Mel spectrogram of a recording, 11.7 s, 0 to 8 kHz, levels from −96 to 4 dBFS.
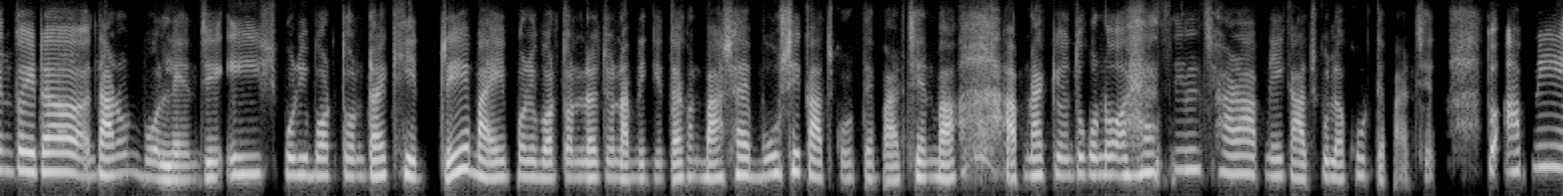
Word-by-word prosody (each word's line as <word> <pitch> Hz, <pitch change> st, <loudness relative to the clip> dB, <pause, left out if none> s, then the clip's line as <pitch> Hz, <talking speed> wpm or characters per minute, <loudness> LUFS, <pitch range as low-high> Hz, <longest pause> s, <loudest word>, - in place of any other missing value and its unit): কিন্তু 275 Hz, 0 st, -2 dB
এটা 260 Hz, 0 st, +5 dB, 0.4 s
দারুণ 225 Hz, +3 st, +3 dB
বললেন। 170 Hz, -2 st, +3 dB
যে 190 Hz, -, +3 dB, 0.2 s
এই 230 Hz, 0 st, +1 dB
স -, -, -15 dB
পরিবর্তনটার 215 Hz, -1 st, +1 dB
ক্ষেত্রে, 200 Hz, -4 st, +2 dB, 0.2 s
বা 215 Hz, -, +6 dB
এই 200 Hz, -, -1 dB
পরিবর্তনটার 195 Hz, -1 st, 0 dB
জন্য 190 Hz, -1 st, -4 dB
আপনি 185 Hz, 0 st, -6 dB
কিন্তু 185 Hz, 0 st, -12 dB
এখন 205 Hz, +1 st, -9 dB
বাসায় 215 Hz, +4 st, +1 dB
বসে 240 Hz, +4 st, +1 dB
কাজ 195 Hz, -2 st, +1 dB
করতে 185 Hz, +1 st, -7 dB
পারছেন, 170 Hz, +4 st, -1 dB
বা 180 Hz, -, +6 dB, 0.5 s
আপনার 220 Hz, 0 st, 0 dB
কিন্তু 225 Hz, 0 st, -2 dB
কোনো 225 Hz, +1 st, 0 dB, 0.2 s
হ্যাসেল 270 Hz, +3 st, -1 dB, 0.2 s
ছাড়া, 240 Hz, -3 st, -1 dB
আপনি 225 Hz, -, -12 dB
এই -, -, -8 dB
কাজগুলা 185 Hz, +1 st, -3 dB
করতে 220 Hz, -1 st, -8 dB
পারছেন। -, -, -14 dB, 0.4 s
তো -, -, +4 dB, 0.2 s
আপনি 315 Hz, +3 st, -7 dB
215 Hz, 175 wpm, -20 LUFS, 190-230 Hz, 0.5 s, বা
